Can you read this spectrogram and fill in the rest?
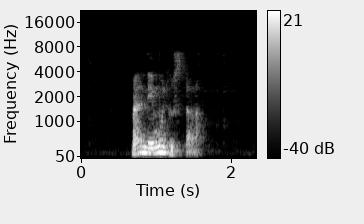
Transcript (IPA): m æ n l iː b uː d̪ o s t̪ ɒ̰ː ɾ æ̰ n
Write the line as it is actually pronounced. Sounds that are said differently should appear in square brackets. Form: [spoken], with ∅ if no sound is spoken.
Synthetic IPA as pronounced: m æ n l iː [m] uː d̪ [u] s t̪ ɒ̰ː ɾ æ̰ [m]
